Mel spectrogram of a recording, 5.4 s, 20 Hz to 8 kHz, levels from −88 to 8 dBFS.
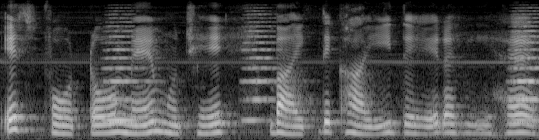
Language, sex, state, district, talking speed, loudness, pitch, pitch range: Hindi, female, Madhya Pradesh, Katni, 100 wpm, -20 LUFS, 180 Hz, 170-205 Hz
